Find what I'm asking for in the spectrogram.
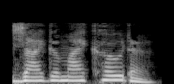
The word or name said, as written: zygomycota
